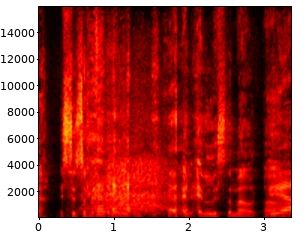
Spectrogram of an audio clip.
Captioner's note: laughter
